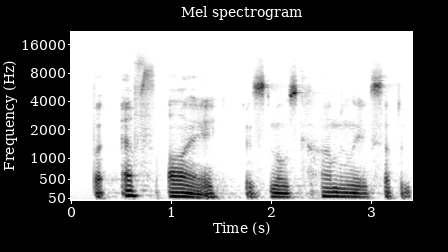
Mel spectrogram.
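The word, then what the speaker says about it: Phi: isn't a common knowledge V or F but f i is the most commonly accepted pronunciation the name of these Greek letter we'll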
